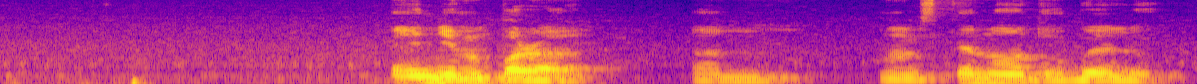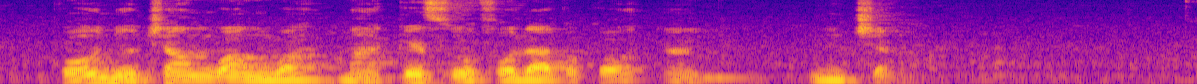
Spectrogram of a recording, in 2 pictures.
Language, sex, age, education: Igbo, female, 15-29, tertiary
